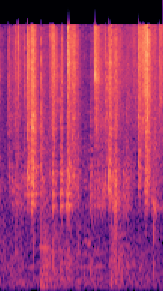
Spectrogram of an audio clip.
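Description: A hard plastic ball knocking against a concrete floor and metal pen fencing as a dog shoves it around: four or five sharp knocks, with scuffling in between.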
